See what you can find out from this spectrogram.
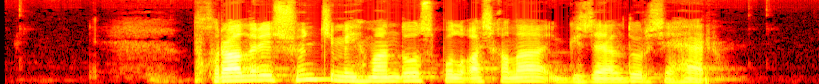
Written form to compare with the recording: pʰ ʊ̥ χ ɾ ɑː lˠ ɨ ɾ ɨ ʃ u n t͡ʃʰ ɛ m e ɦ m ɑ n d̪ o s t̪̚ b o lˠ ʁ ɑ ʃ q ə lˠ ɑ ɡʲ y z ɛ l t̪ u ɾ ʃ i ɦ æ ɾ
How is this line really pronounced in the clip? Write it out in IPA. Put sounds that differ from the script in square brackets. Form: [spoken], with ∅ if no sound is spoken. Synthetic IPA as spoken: pʰ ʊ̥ χ ɾ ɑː lˠ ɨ ɾ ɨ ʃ u n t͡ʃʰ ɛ m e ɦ m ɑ n d̪ o s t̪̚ b o lˠ ʁ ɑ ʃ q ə lˠ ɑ ɡʲ y z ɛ l [d̪] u ɾ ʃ [ɛ] ɦ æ ɾ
